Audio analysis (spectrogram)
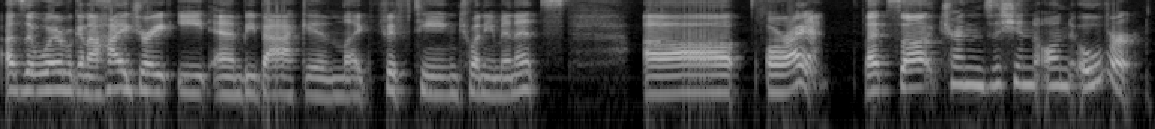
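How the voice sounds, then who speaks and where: A woman's voice: mid-range voice, steady tone, normal speed. A woman running a tabletop stream, casual and giggly, exclaiming often. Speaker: game master and streamer.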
